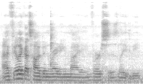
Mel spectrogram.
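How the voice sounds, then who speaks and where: A young rapper and vlogger from Miami in South Florida talks casually and at length in his recording studio, rambling and repeating himself. His medium-pitched voice is expressive and brisk, with background noise present.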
